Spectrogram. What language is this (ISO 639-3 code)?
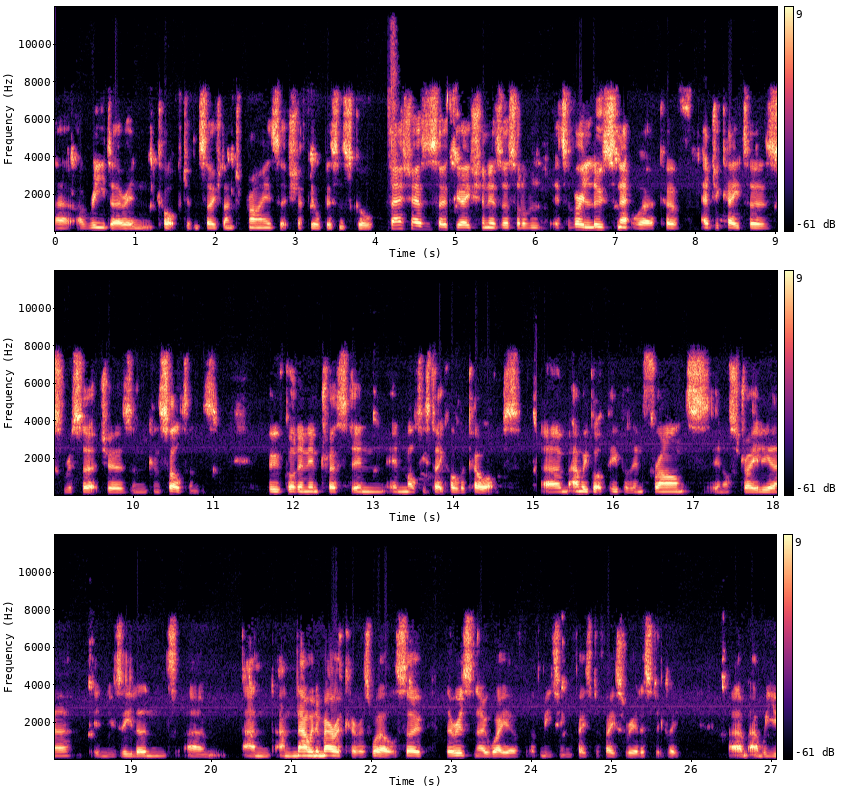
eng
